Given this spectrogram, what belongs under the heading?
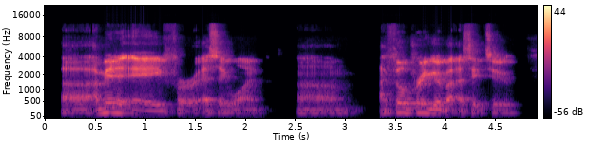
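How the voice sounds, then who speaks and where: A man's voice with vocal fry. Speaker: college instructor. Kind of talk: recorded lecture. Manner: halting, many fillers and repeats.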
